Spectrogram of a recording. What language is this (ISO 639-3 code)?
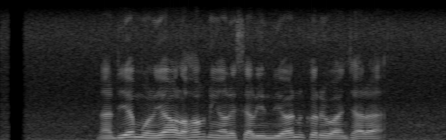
sun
